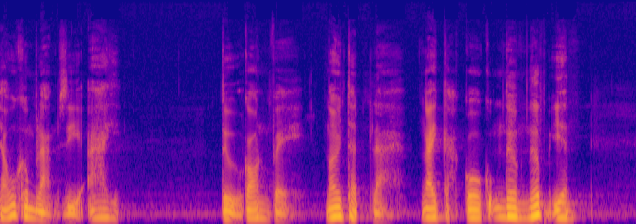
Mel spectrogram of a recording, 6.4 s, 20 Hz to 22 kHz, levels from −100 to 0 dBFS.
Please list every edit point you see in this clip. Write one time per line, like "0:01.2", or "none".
0:02.4
0:03.1
0:04.1
0:05.4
